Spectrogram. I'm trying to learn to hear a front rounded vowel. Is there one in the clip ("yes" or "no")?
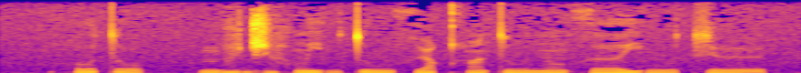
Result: yes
